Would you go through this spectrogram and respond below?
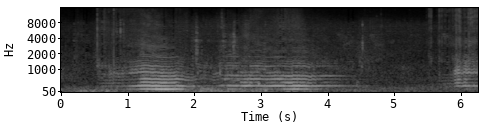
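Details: A fly buzzes past in bursts, its low droning hum swelling loud and shifting slightly in pitch as it nears, then fading and wavering before a brief return at the end.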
